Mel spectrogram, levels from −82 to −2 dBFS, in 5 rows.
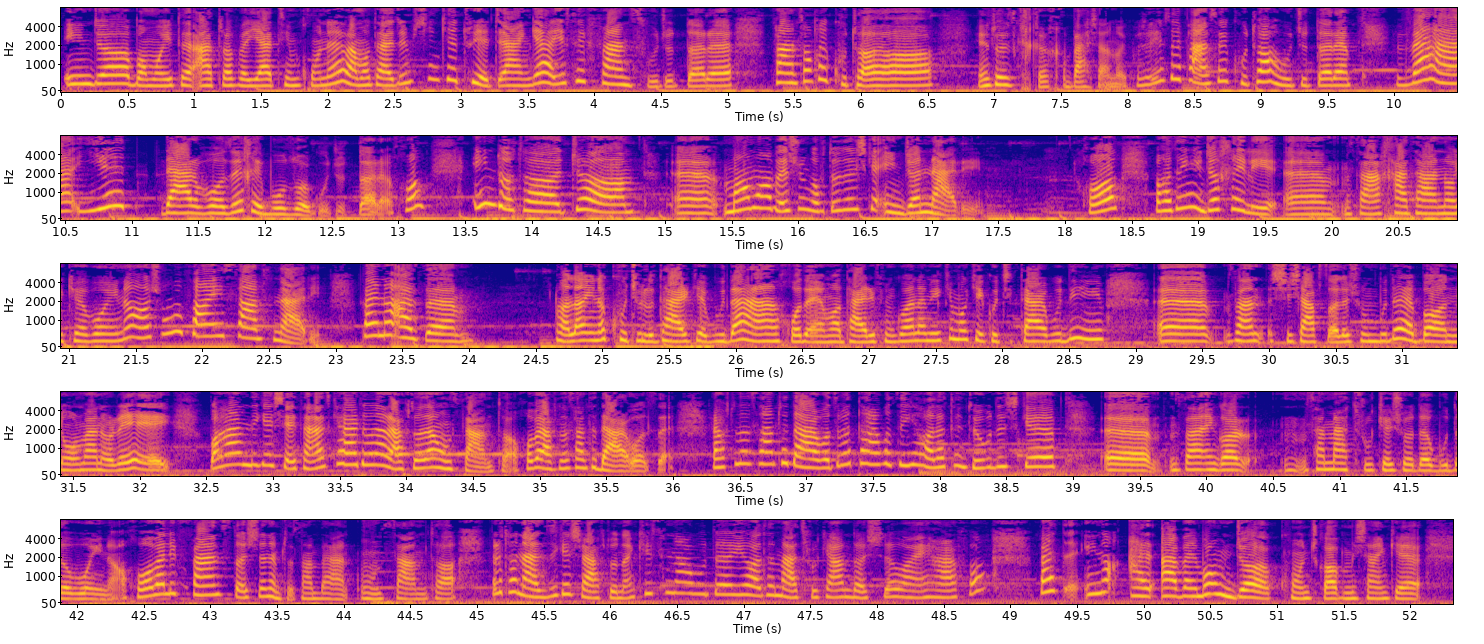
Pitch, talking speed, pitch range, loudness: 260 Hz, 170 wpm, 230-340 Hz, -12 LUFS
